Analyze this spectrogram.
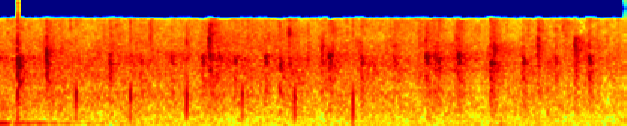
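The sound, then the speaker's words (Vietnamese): A church audience at Mass applauds to congratulate the altar servers, many hands clapping in a dense, continuous patter of sharp claps that holds at an even level throughout, with no talking. “Lần nữa xin cộng đoàn ông bà anh chị em chúng ta cảm ơn và chúc mừng ban lễ sinh một tràng vỗ tay nữa.”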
